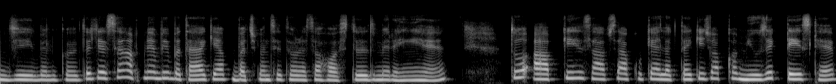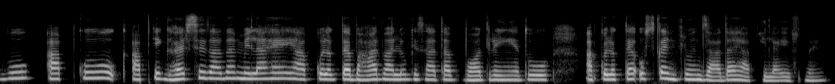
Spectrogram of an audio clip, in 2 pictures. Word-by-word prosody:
जी, 210 0 +3
बिल्कुल। 205 0 -1
तो 260 - +3
जैसे 285 +3 0
आपने 300 -2 -3
अभी 285 0 +1
बताया 225 -3 +1
कि - - +2
आप 235 0 -2
बचपन 210 +1 0
से 225 +1 -3
थोड़ा-सा 215 0 0
हॉस्टल्स 205 +2 +1
में 210 - +1
रही 195 0 +1
हैं। 195 +5 0 0.7
तो 310 - +2
आपके 245 -2 +2
हिसाब 270 -5 -1
से 240 +3 -5
आपको 245 0 -3
क्या 245 +1 -1
लगता 225 +1 0
है 230 - +3
कि 260 +3 -2
जो 275 - -2
आपका 265 +1 -4
म्यूज़िक 235 +4 +5
टेस्ट 240 -1 +4
है, 210 +1 0
वो 285 +4 -3 0.2
आपको 290 +3 -1 0.2
आपके 230 +3 -1
घर 235 +1 +3
से 300 0 0
ज़्यादा 280 0 0
मिला 260 -1 +2
है 270 0 0
या 260 -2 0
आपको 235 +1 -2
लगता 235 0 +3
है 230 - +4
बाहर 225 +1 +1
वालों 230 0 +1
के 230 0 -3
साथ 220 -1 -3
आप 215 0 -2
बहुत 200 0 0
रही 210 -1 0
हैं 205 - -2
तो 215 0 -1 0.4
आपको 220 +2 +1
लगता 230 +1 +1
है - - -1
उसका 270 +2 0
इन्फ्लुएंस 235 -3 +2
ज़्यादा 190 +1 0
है 215 - +1
आपकी 180 +1 -6
लाइफ़ 175 0 -4
में? 180 +1 -6
230 Hz, 220 wpm, -24 LUFS, 210-260 Hz, 0.7 s, म्यूज़िक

